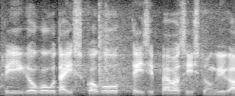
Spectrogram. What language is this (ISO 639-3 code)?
est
